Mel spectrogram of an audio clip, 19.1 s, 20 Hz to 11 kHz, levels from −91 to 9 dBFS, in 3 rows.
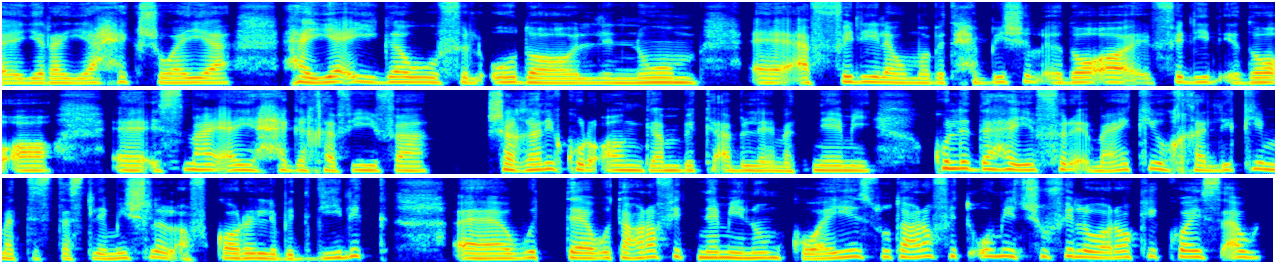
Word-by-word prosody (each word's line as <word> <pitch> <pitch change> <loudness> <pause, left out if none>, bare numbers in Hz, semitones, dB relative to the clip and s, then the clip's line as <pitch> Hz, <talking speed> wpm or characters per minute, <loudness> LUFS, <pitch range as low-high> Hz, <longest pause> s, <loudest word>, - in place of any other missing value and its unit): يريّحِك 170 +3 0
شوية، 175 0 +1 0.3
هيئي 195 +1 +3
جو 185 0 +2
في 180 - -5
الأوضة 175 -1 +2
للنوم، 170 +2 +1 0.3
آآ، 170 -1 +1
قفّلي 200 +2 +1
لو 175 -2 +1
ما 165 0 -2
بتحبيش 180 +4 -4
الإضاءة، 185 0 +3
اقفلي 185 +3 -3
الإضاءة، 180 -1 +2 0.3
آآ 185 0 0
اسمعي 205 +2 0
أي 190 +1 +1
حاجة 185 0 0
خفيفة، 180 -1 -1 0.3
شغّلي 210 +2 +2
قرآن 190 -4 0
جنبِك 180 0 -2
قبل 170 0 -1
ما 160 - -2
تنامي، 180 +1 -1 0.3
كلّ 255 -1 +4
ده 230 - +1
هيفرِق 215 0 0
معاكِ 170 +7 -3
وخلّيكِ 200 +1 -3
ما 210 -6 +1
تستسلميش 180 +5 -4
للأفكار 190 -3 0
اللي 185 -2 +3
بتيجي 165 +5 -3
لِك، 270 - -8 0.3
آآ 180 0 +4
وت 210 +3 -1
وتعرفي 205 +5 +2
تنامي 210 -2 +2
نوم 200 +1 +1
كويس، 200 +7 0
وتعرفي 235 +4 0
تقومي 260 +1 -1
تشوفي 250 +2 -7
اللي 240 -3 +3
وراكِ 220 +4 0
كويس 240 -2 0
أوي. 225 -2 0
185 Hz, 155 wpm, -22 LUFS, 175-210 Hz, 0.3 s, كلّ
